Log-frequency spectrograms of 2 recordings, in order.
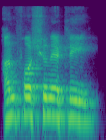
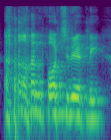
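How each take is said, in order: First: Said in the usual way. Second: Said through a short laugh; laughing at his own admission. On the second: Real, not acted. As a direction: chuckle the word out ruefully. Rueful repeat after audience laugh.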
